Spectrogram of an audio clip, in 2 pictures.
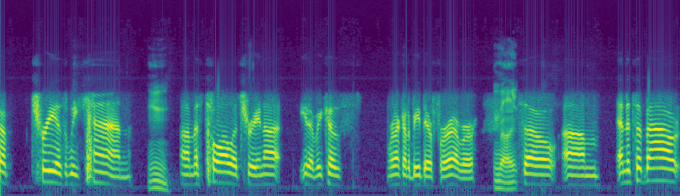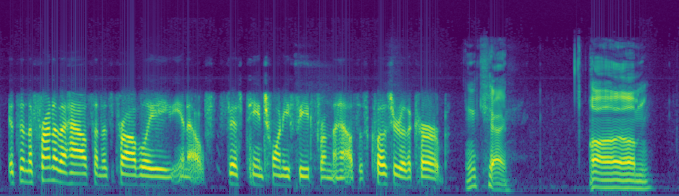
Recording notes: your fabulous phone calls!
